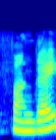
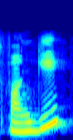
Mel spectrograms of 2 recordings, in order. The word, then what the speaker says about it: fungi: of bacteria and fungi you can pronounce fungi fungi as fungi or fungi next is rot as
